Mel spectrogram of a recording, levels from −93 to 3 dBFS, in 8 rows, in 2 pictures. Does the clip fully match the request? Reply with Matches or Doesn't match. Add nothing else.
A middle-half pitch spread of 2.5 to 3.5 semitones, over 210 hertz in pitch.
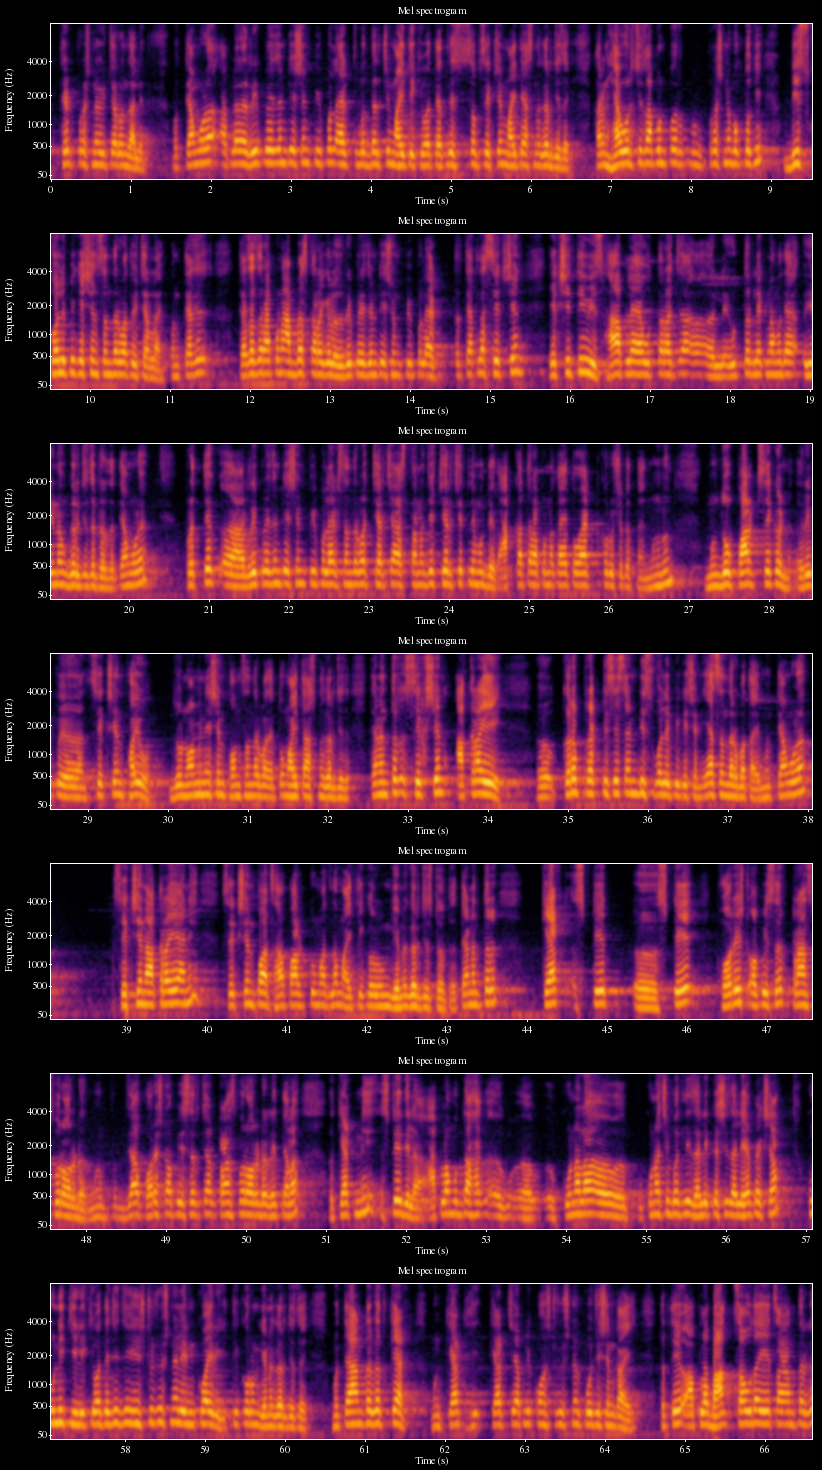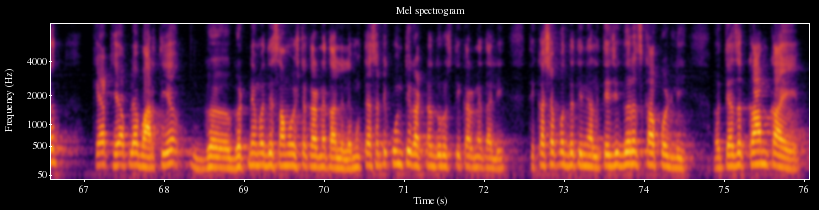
Doesn't match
